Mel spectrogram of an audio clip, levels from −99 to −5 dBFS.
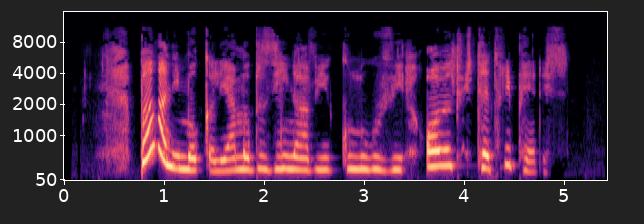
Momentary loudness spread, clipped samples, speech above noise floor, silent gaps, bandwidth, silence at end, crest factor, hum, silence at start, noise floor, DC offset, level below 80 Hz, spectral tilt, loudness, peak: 13 LU; under 0.1%; 22 dB; none; 10 kHz; 0.55 s; 18 dB; none; 0.45 s; -43 dBFS; under 0.1%; -78 dBFS; -3.5 dB/octave; -20 LUFS; -2 dBFS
